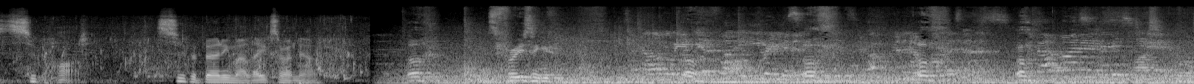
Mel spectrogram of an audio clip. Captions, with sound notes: It's super hot. Super burning my legs right now. Ugh, it's freezing, (people chatting) Oof! Oof! Oof! Oof!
